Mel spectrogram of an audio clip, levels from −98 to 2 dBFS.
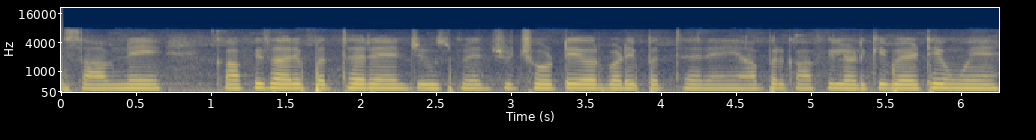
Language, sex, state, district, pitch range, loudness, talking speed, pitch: Hindi, female, Bihar, Vaishali, 195-205 Hz, -20 LUFS, 190 wpm, 200 Hz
